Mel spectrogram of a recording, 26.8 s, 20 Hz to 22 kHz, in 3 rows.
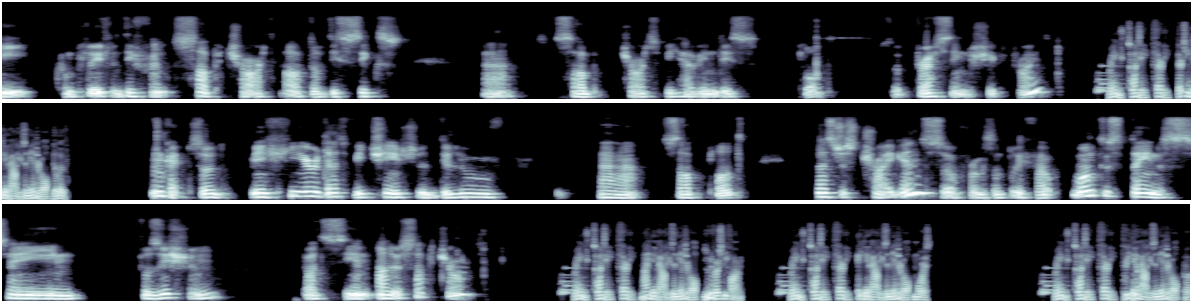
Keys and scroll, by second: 7.7 Right, 22.0 Right, 23.6 Right, 25.6 Right.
